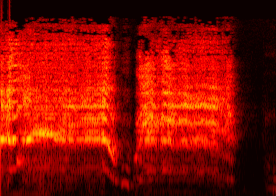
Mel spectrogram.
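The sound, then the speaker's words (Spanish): A young woman in her twenties, a passenger on a Delta Airlines flight from Raleigh-Durham to LaGuardia Airport, lets out two long, piercing screams as the plane nears landing, one right after the other with a brief gasp between them, loud, with no talking. “Gritando y diciendo que tenía que morir.”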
